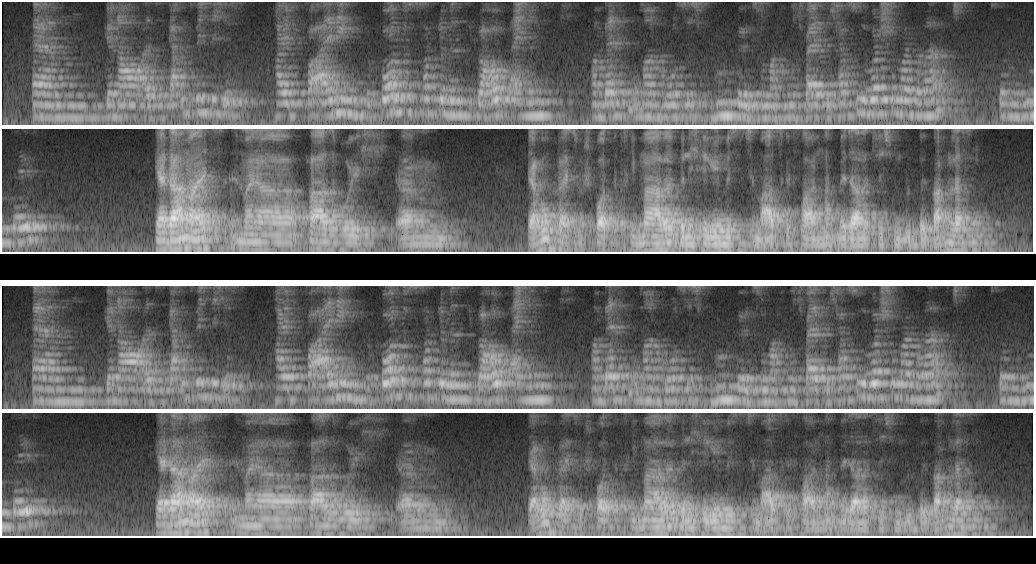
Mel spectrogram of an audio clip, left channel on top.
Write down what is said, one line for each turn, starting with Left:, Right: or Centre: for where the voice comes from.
Centre: Ähm, genau, also ganz wichtig ist halt vor allen Dingen, bevor du Supplements überhaupt einnimmst, am besten immer ein großes Blutbild zu machen. Ich weiß nicht, hast du sowas schon mal gemacht? So ein Blutbild?
Left: Ja, damals in meiner Phase, wo ich ähm, ja, Hochleistungssport betrieben habe, bin ich regelmäßig zum Arzt gefahren und habe mir da natürlich ein Blutbild machen lassen.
